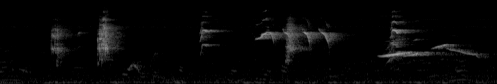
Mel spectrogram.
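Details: Zoo parrots at Entebbe, Uganda, calling in short harsh bursts and chirps. The calls are spaced unevenly, ending with a steady whistled note that slides into a short rising whistle.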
